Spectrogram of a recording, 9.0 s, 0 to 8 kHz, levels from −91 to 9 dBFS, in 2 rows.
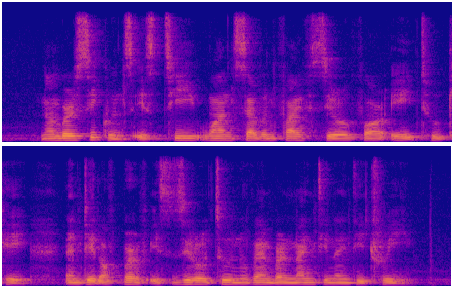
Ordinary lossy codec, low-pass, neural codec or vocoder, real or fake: none; 7.2 kHz; none; real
